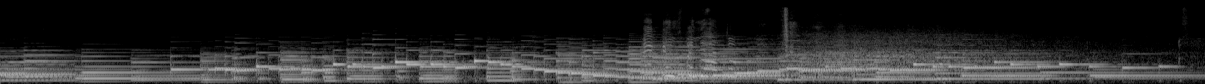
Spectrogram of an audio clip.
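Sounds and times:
solo grand piano melody: 0.0 - 12.0.

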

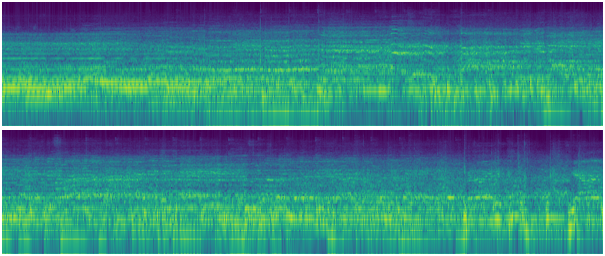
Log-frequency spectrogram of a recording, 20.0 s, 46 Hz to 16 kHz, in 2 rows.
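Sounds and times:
amplified backing music: 0.0 - 20.0
man singing into microphone: 17.5 - 18.8, 19.4 - 20.0.

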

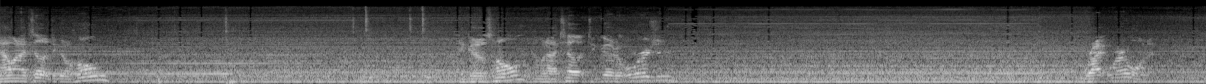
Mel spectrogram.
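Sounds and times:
duct fan rushing: 0.0 - 11.4
stepper motor whine: 0.0 - 12.0.

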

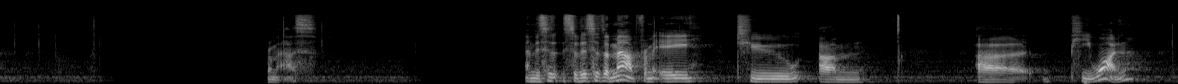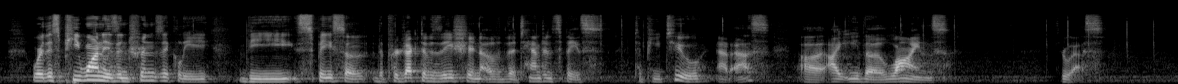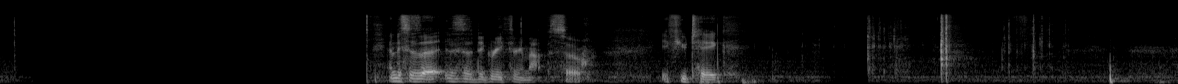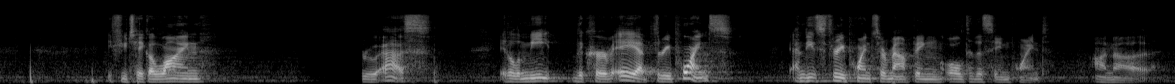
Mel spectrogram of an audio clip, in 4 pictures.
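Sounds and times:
person speaking: 2.6 - 4.2, 5.2 - 9.1, 9.7 - 23.8, 27.2 - 31.5, 33.0 - 37.6, 38.9 - 47.0.

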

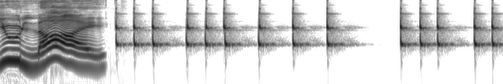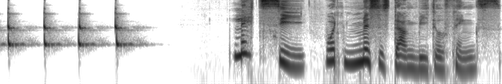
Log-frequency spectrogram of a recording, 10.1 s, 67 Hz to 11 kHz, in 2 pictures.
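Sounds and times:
wooden percussion knocks: 1.1 - 6.6.

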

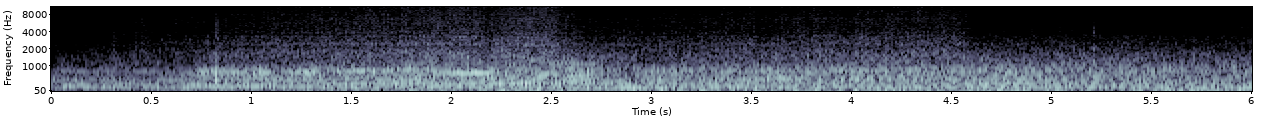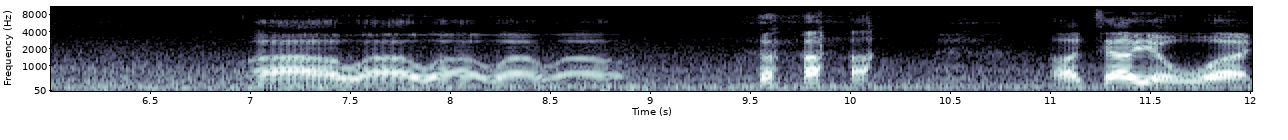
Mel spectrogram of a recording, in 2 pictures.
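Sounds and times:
car engine accelerating: 0.0 - 6.9
road noise: 0.0 - 12.0.

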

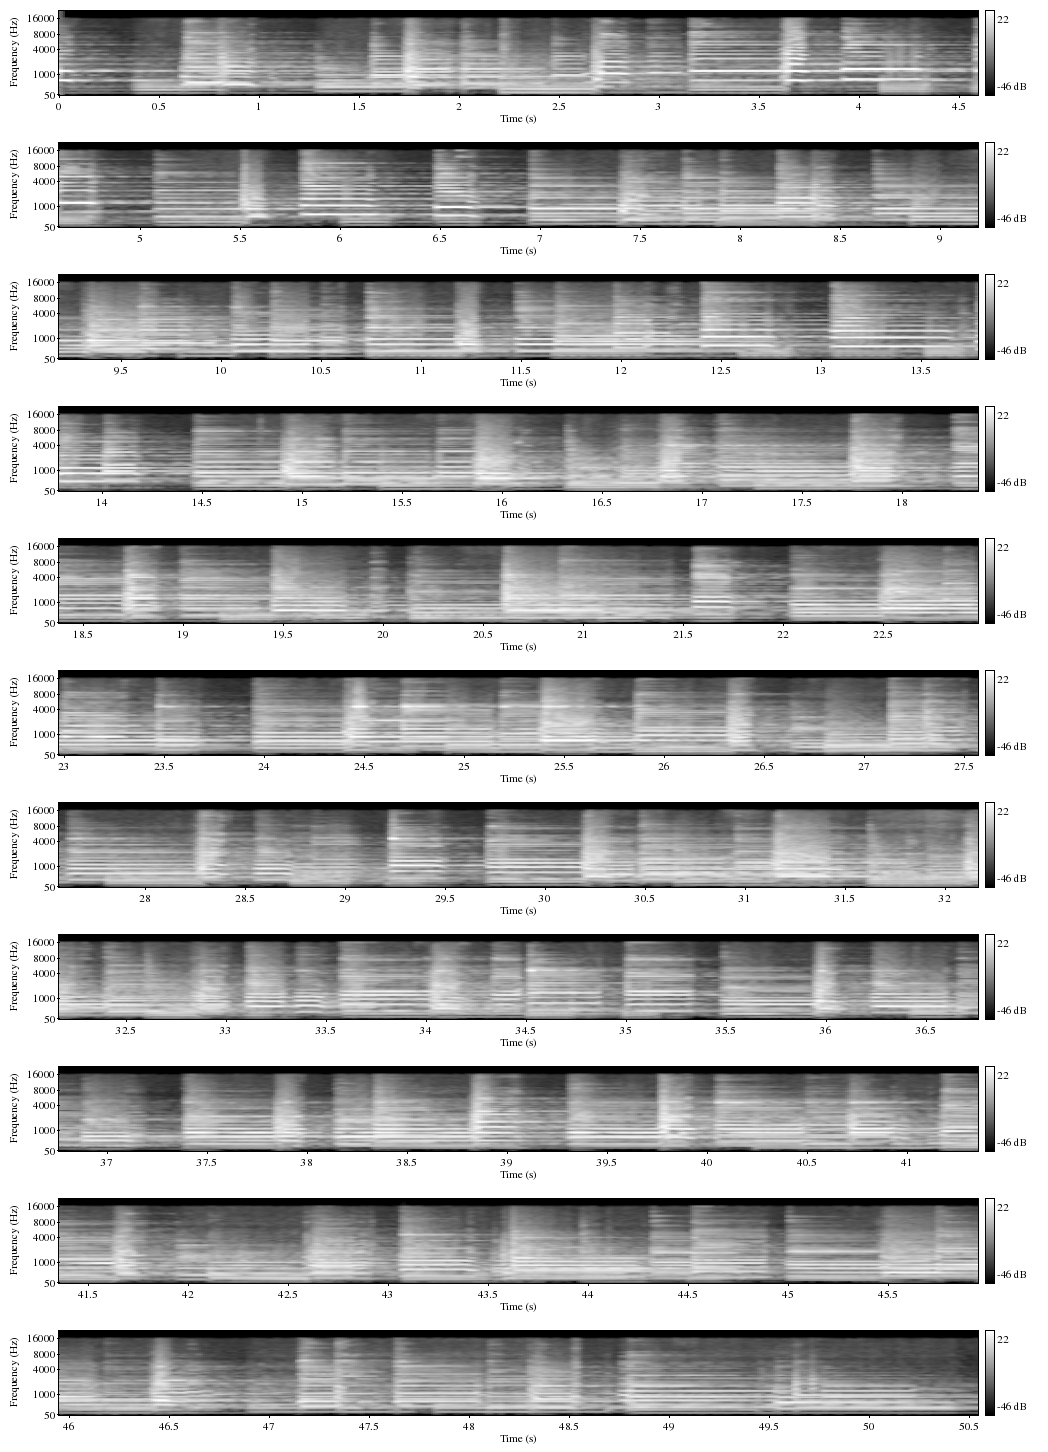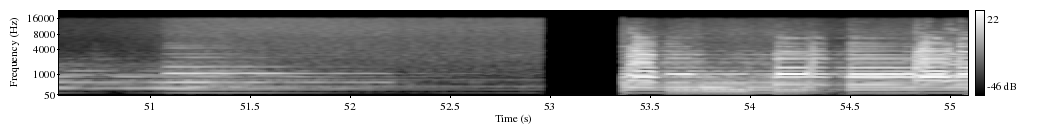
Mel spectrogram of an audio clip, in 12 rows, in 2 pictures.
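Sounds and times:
fingerstyle electric guitar: 0.0 - 55.0.

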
